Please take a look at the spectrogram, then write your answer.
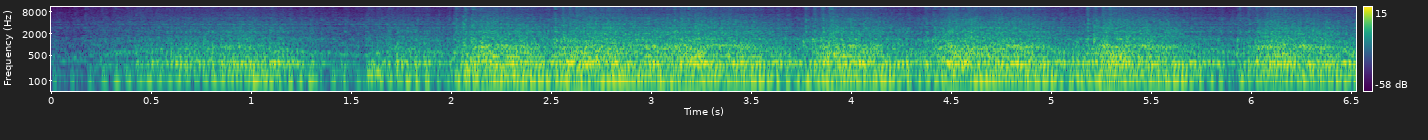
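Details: Honda Vario 150 scooter at 93,000 km, before the oil change, running on the old cooking-oil mix after several thousand km: starts and revs with a smooth buzz and no knocking. The owner says it still sounds smooth and pulls lightly.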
